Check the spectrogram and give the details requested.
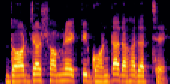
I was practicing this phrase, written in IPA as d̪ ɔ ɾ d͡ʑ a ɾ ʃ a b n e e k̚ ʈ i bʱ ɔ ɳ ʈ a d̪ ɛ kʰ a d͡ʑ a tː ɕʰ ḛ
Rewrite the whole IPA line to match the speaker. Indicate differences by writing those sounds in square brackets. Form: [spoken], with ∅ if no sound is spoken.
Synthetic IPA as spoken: d̪ ɔ ɾ d͡ʑ a ɾ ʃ a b n e e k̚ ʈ i [ɡʱ] ɔ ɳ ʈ a d̪ ɛ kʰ a d͡ʑ a tː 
